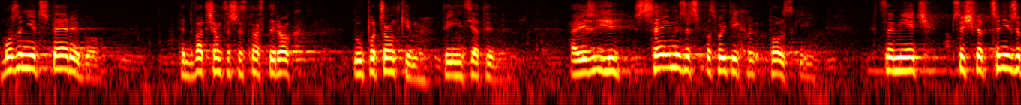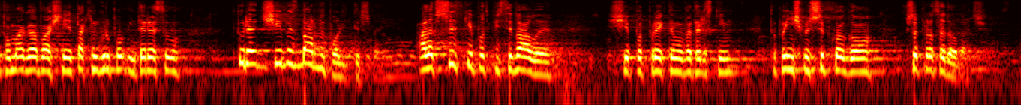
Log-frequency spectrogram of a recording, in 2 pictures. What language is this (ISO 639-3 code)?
pol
